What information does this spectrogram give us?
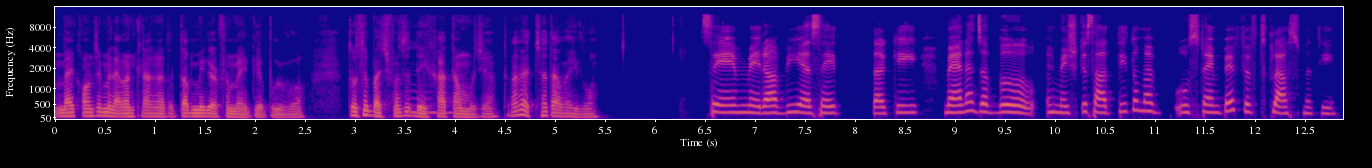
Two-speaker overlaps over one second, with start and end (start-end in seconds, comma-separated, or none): none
